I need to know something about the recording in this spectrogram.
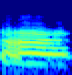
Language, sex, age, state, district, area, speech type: Bengali, male, 18-30, West Bengal, Dakshin Dinajpur, urban, conversation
